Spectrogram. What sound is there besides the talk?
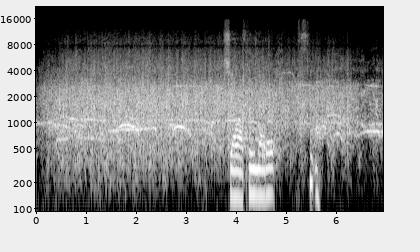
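audience applause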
